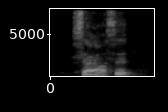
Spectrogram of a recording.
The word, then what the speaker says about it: Syosset: Syosset.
